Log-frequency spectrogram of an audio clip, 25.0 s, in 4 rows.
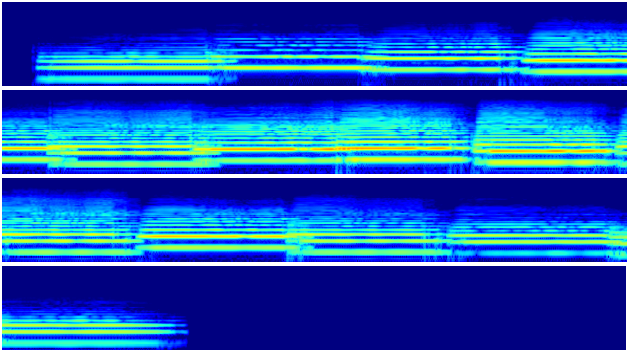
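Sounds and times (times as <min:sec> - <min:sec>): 
horn: 0:00.4 - 0:20.5.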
